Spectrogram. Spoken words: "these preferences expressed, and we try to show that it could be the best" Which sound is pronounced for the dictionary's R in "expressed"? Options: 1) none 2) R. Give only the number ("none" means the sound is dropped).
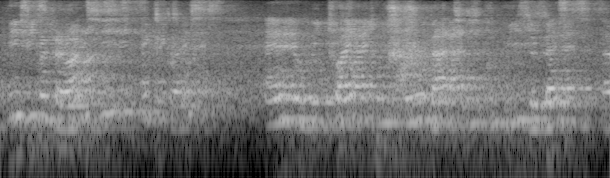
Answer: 2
